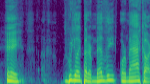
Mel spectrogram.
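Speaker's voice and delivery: annoying younger self. Retold or imitated. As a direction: butt in loudly, imitating your old self. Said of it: "I'm so annoying".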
